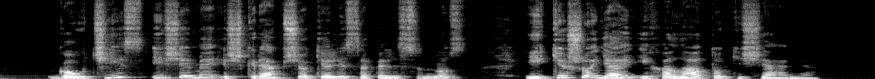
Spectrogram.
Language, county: Lithuanian, Klaipėda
